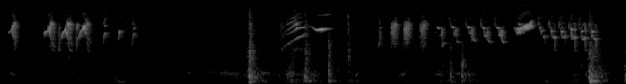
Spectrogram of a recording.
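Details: Kashmir goldfinch: rapid, liquid twittering phrases with buzzy notes and a few sharp whistles, broken by clicks and tapping sounds.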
